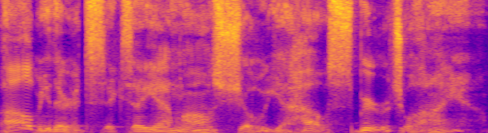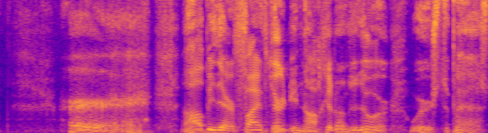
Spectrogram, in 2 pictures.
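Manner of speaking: low, hushed, mock eager voice.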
